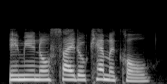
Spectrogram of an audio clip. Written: immunocytochemical

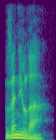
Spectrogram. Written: venular

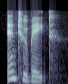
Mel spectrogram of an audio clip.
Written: intubate

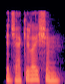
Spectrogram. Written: ejaculation

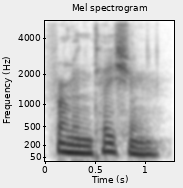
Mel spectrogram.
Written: fermentation

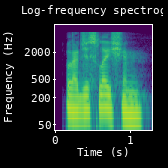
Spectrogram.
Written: legislation

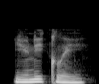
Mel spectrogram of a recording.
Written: uniquely

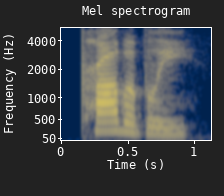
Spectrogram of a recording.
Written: probably

